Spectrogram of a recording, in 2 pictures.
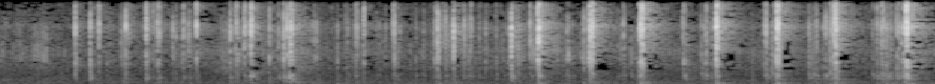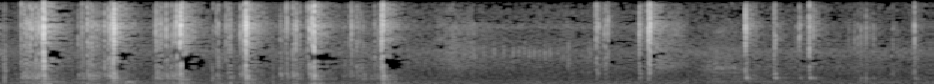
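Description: Small magnetic balls clicking as they snap onto a magnetic-ball sculpture, a run of sharp little clicks. The clicks come thick and loud through the middle and thin out after about nine seconds.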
